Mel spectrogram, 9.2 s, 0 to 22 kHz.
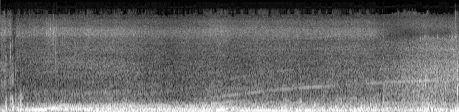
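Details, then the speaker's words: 1990 Honda Accord driving after muffler replacement: steady, low, even exhaust drone under road noise while pulling through the gears; much quieter, no leak. "As y'all can see, it sounds way better than what it did before, and a lot more quiet. It's just, oh my god, oh my god. It just sounds so much better, man, quiet."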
